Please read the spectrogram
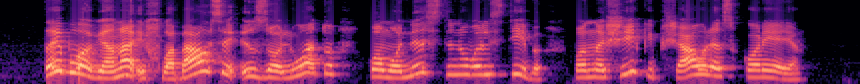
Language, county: Lithuanian, Vilnius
